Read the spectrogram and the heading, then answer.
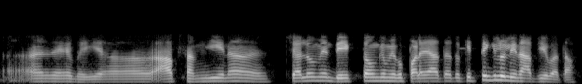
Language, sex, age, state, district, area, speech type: Hindi, male, 18-30, Madhya Pradesh, Jabalpur, urban, conversation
